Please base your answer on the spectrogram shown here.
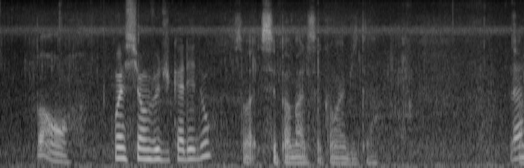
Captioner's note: speaking foreign language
